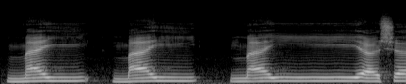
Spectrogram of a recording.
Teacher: بعد از نون ساکن یا آمده، یا از حروف ادغامه، اینجا ادغام میکنیم · مد متصل هست، 4 الی 5 حرکت آن را طولانی میکنیم، الی 6 حرکت طولانی میکنیم.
